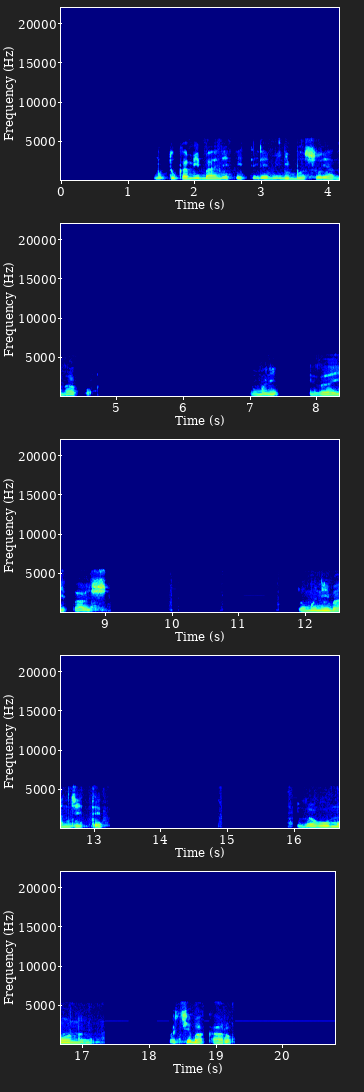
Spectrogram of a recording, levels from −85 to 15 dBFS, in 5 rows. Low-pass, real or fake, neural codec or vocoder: 5.4 kHz; real; none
